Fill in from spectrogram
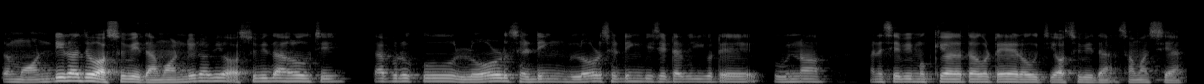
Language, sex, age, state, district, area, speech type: Odia, male, 18-30, Odisha, Cuttack, urban, spontaneous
